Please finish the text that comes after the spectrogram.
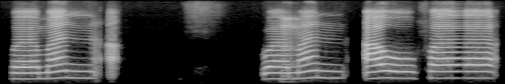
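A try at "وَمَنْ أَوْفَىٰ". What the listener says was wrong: Ya, betul.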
